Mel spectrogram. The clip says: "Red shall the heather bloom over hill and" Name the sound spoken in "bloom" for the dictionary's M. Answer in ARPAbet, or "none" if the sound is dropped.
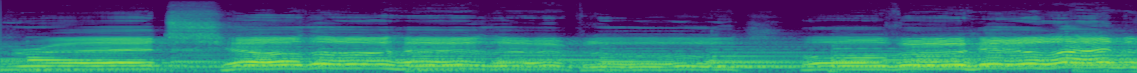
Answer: none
